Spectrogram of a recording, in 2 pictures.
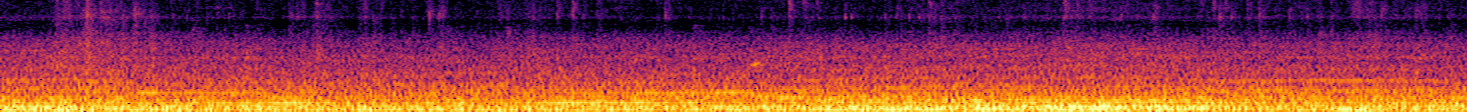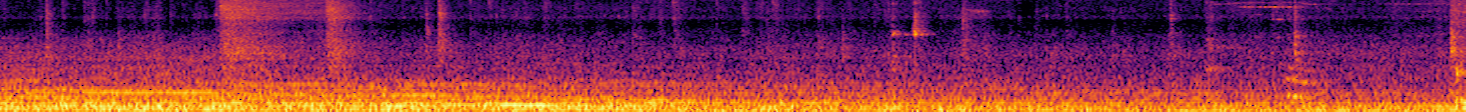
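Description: Bus engine and running noise heard from inside the passenger cabin: a steady rumble with engine tones that rise and fall as the bus pulls through traffic. A short hiss comes about halfway through, and the rumble eases a little toward the end.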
